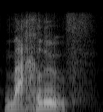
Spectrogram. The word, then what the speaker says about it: Makhlouf: Because but the actual pronunciation of my last name is Makhlouf. That's the actual pronunciation of my name. Anytime you see the KH, that's the sound of phlegm in the Arab language.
